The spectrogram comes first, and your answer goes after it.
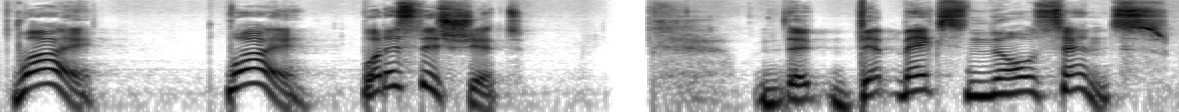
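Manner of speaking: high-pitched baffled complaining; exasperated outburst. Real, not acted. Streamer baffled by window layout logic, exasperated. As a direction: throw up your hands at the code. Code behaves illogically.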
